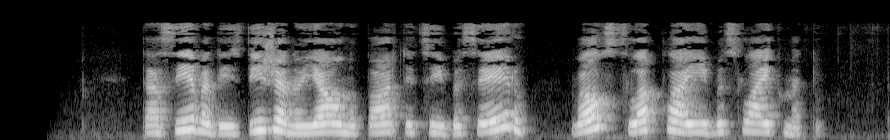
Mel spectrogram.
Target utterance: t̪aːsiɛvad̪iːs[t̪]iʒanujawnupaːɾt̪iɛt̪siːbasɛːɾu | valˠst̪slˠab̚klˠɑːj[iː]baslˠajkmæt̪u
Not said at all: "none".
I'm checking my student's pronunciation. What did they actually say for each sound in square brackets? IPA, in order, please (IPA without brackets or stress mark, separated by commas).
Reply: d̪, iː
